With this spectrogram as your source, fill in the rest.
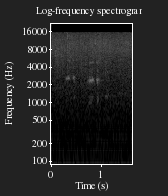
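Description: Frog croaking in the horror video game Escape the Ayuwoki, a couple of short high croaks over a steady low ambient hum, close and alone.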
